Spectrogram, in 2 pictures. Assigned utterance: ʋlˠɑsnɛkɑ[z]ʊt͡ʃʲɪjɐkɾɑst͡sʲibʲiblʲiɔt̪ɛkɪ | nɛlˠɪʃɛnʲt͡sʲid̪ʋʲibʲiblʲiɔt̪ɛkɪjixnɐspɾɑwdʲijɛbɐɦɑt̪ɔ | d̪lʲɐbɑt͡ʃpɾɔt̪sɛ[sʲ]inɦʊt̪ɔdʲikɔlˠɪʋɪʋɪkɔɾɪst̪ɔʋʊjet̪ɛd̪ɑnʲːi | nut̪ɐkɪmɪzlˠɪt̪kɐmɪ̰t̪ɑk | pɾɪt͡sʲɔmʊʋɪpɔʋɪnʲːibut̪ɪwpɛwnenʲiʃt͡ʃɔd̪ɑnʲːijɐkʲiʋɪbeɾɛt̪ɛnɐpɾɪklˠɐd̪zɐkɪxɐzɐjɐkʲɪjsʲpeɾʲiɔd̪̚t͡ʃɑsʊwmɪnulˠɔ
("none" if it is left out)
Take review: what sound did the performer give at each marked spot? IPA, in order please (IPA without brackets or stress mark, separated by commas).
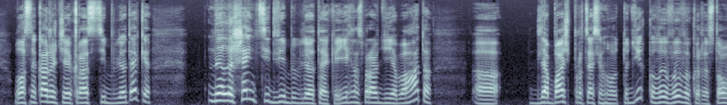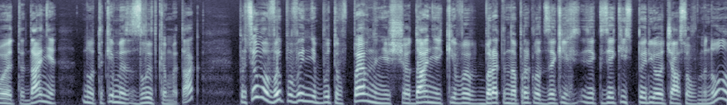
ʒ, sʲ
